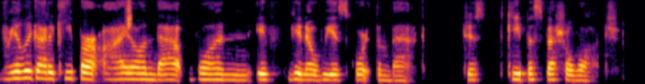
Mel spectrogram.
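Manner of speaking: very soft, quiet whisper. Whispering in character to a companion so the captives won't hear, quiet whisper. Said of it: "I whisper to Uriel, like real quiet".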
